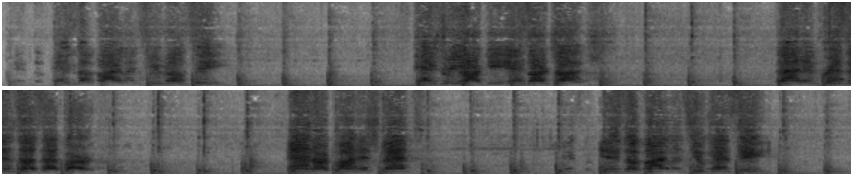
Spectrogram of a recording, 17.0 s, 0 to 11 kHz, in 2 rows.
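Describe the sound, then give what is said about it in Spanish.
About 100 women chant in unison outside a Manhattan court in New York, directed at Harvey Weinstein on one of the first days of his trial, in loud rhythmic bursts of shouted voices repeating in regular phrases, with short pauses between each chanted line. “El 10 de enero pasado, unas 100 mujeres se plantaron afuera de una corte de Manhattan, en Nueva York, a cantarlo para Harvey Weinstein.”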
